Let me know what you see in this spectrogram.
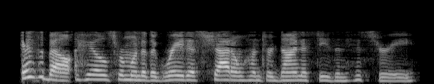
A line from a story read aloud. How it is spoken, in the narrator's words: Alex said dryly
